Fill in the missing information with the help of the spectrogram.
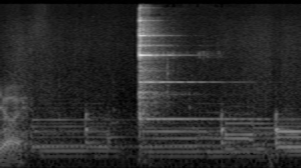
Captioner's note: bell rings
